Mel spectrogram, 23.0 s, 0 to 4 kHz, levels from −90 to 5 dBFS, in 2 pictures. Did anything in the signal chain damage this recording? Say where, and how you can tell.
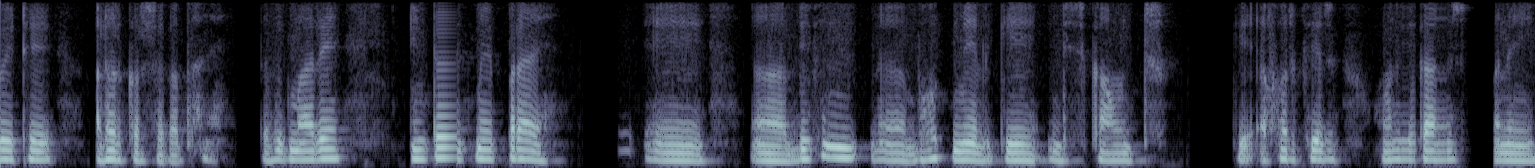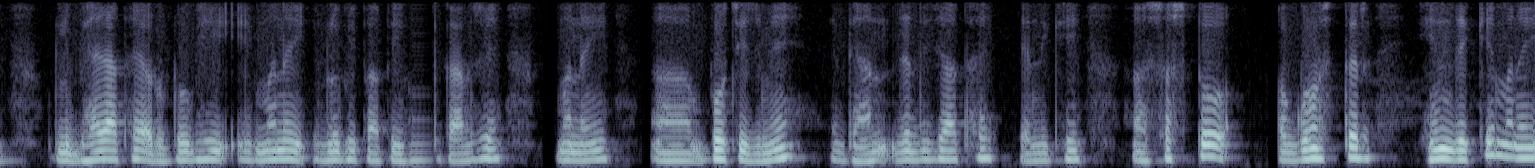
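Yes. Between 2.84 and 3.44 s, and again from 10.52 to 10.97 s, the speech turns choppy and metallic, with pieces missing. This is repeated packet loss (robotic sound) at the network stage. The first stretch has four gaps, the longest 133 ms. The second has five, none longer than 62 ms. Each time the receiver extended the last sound to cover a hole, and the next hole arrived before the audio had settled.

Straight after, from 10.97 to 11.22 s, the sound decays into a fading buzz and then into silence for roughly 180 ms before speech returns. That pattern fits a long network dropout, likely caused by the connection stalling outright. The concealment carried the last sound briefly, gave up, and a quarter-second of audio never played.

At 14.52 and 14.55 s there are two tiny smears or wobbles, each covering about 20 ms of missing audio. This is short concealed packet loss. The decoder bridged each hole from the preceding sound and blended back in, so only a brief wobble is heard.

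From 14.61 to 14.77 s a held buzz or fading hiss replaces the sound, with no silence in between. This is a burst of packet loss of about 140 ms. The receiver stretched the last sound and let it decay, and the speech then resumes further on with the middle missing. Under all of this, the call path's G.711 mu-law coding at 64 kbps leaves nothing above 4 kHz.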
